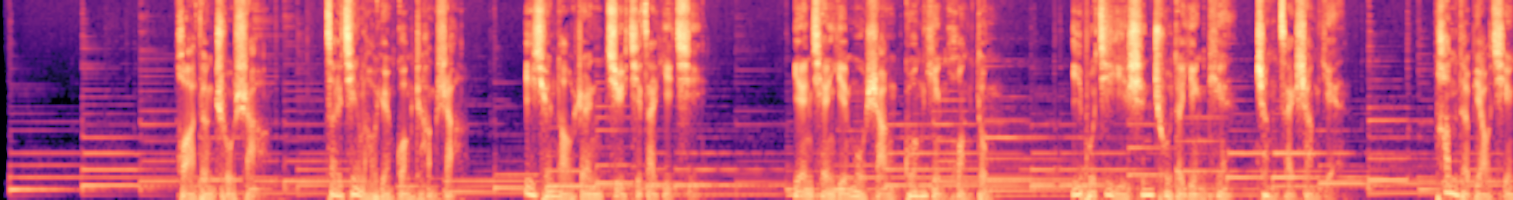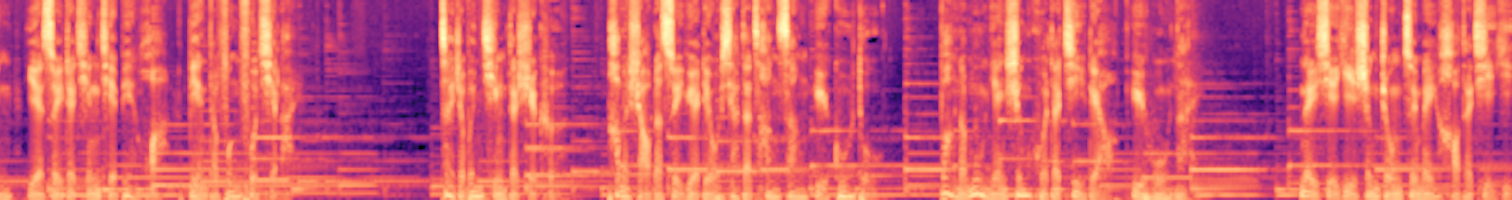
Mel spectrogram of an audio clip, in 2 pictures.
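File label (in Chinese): 男国大音-旁白-舒缓-叙述; 光影的奉献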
